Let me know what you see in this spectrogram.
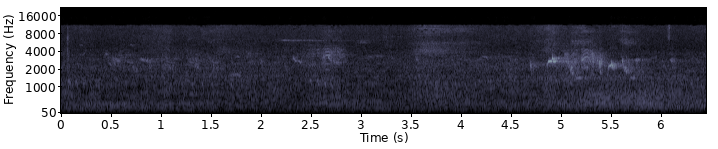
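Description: Small birds chirping over a steady hum of city background noise, with a louder run of chirps about five seconds in.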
